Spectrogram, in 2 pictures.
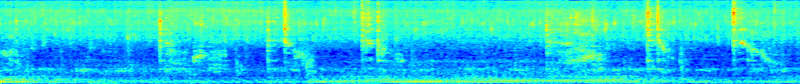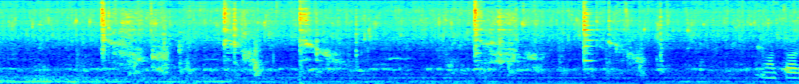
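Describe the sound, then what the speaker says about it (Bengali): A vegetarian ash gourd and lentil curry, with coriander leaves just added, is stirred in a pan: repeated close spoon scrapes and clanks come in a loose rhythm over a soft, continuous sizzle, with no talking. "এবার নাড়িয়ে নেব।"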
